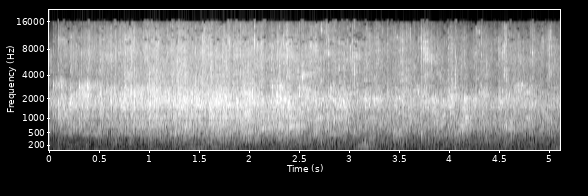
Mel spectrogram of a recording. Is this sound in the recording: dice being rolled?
no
